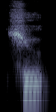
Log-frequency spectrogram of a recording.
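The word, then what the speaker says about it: ひゅ: For example, hya, hyu, hyo. These are pronounced with the sh sound plus a, u, o.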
